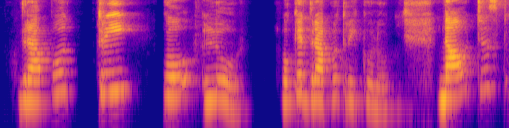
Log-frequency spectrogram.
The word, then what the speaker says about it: drapeau tricolore: See, whenever you have the word this, it has the pronunciation ah. That's why it is dra. Another word is u. It has the sound o. Okay, o, right? So it becomes drapo, drapo tricolor.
